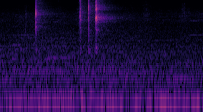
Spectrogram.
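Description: A few light, sharp clicks from small objects being handled: one just under half a second in, then a quick cluster of three or four about a second in.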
